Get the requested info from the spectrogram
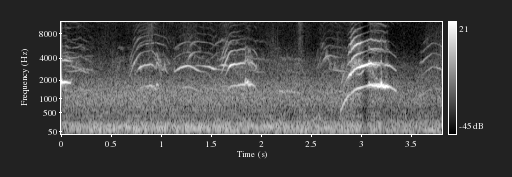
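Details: Kittens in a basket, ten ginger and one white, meowing for attention; soft scattered mews, then one louder rising-falling meow near the end over a low background hum.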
